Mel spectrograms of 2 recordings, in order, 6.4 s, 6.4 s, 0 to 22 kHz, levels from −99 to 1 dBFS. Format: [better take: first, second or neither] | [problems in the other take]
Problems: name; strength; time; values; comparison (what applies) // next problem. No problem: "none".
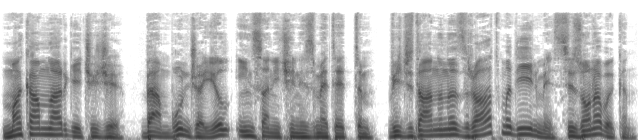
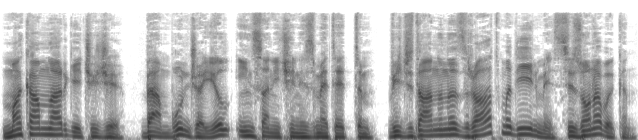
neither | none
